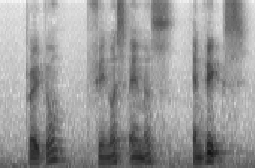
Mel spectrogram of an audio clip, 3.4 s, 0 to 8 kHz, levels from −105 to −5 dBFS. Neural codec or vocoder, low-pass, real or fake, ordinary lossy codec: codec, 16 kHz, 0.5 kbps, FunCodec, trained on Chinese and English, 25 frames a second; none; fake; none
